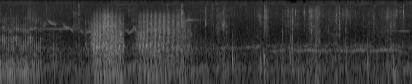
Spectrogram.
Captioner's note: horse snorts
